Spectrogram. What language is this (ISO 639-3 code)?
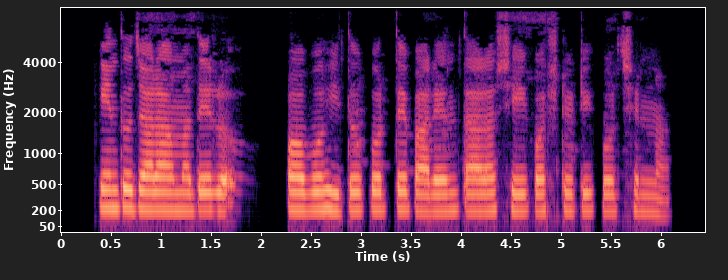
ben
